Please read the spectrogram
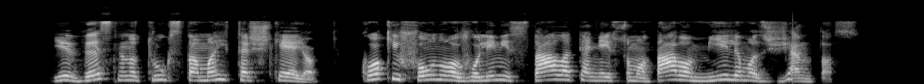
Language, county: Lithuanian, Kaunas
